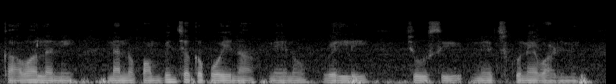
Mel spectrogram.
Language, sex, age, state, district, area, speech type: Telugu, male, 18-30, Telangana, Vikarabad, urban, spontaneous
